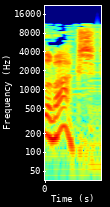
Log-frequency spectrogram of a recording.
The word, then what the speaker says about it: LeVox: you wanted to but didn't say it right it's Gary laox Gary Wayne Vernon is in fact Gary levox is his stage name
